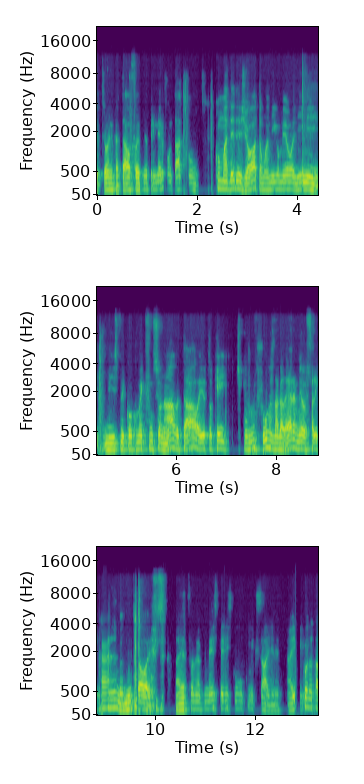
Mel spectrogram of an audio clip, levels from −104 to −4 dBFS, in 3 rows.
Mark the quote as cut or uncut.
cut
